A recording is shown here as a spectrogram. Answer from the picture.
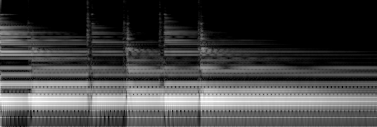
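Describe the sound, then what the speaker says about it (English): Guitar D string and low E string plucked one after another, several sharp attacks over a sustained ringing chord, notes decaying slowly as they're compared by ear for tuning. "Play the D string first, let it ring out, and then play the low E string"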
